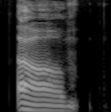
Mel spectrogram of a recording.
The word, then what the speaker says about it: Pyeongchang: It's Pyeongchang, but I feel like that P is silent, maybe. Let's see if I can get Google to tell me how to say it. Pyeongchang. Yeah. So the P wasn't silent.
